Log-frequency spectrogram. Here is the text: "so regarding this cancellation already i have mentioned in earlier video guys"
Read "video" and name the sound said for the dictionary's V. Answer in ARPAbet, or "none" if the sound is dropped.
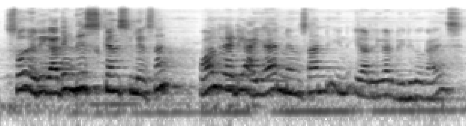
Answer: B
